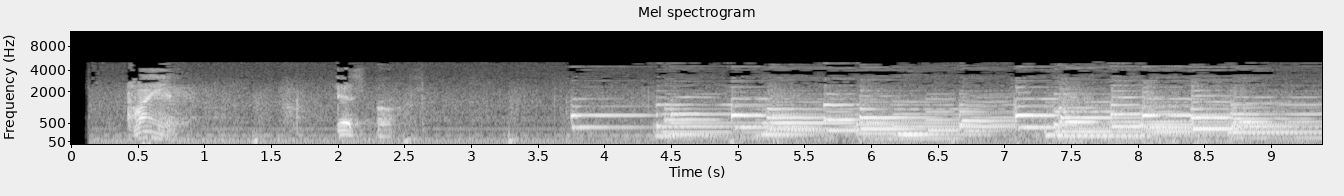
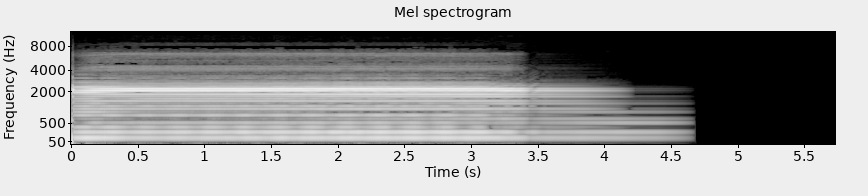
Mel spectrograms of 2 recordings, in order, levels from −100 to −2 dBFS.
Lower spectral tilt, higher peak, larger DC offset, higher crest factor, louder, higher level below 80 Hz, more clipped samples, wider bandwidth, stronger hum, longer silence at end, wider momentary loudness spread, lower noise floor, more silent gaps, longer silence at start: first, -10 dB/octave vs -6 dB/octave; about the same, 0 dBFS vs -2 dBFS; first, 0.9% vs under 0.1%; about the same, 10 dB vs 10 dB; second, -10 LUFS vs -7 LUFS; first, -32 dBFS vs -62 dBFS; neither; second, 5.2 kHz vs 7.4 kHz; neither; second, 0 s vs 1.2 s; first, 21 LU vs 14 LU; about the same, -32 dBFS vs -32 dBFS; neither; first, 0.15 s vs 0 s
